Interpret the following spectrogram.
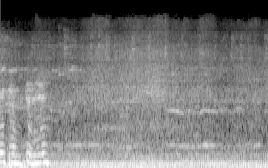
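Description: A man's voice trails off in the first second, then a steady low hum continues under the open-air background.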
